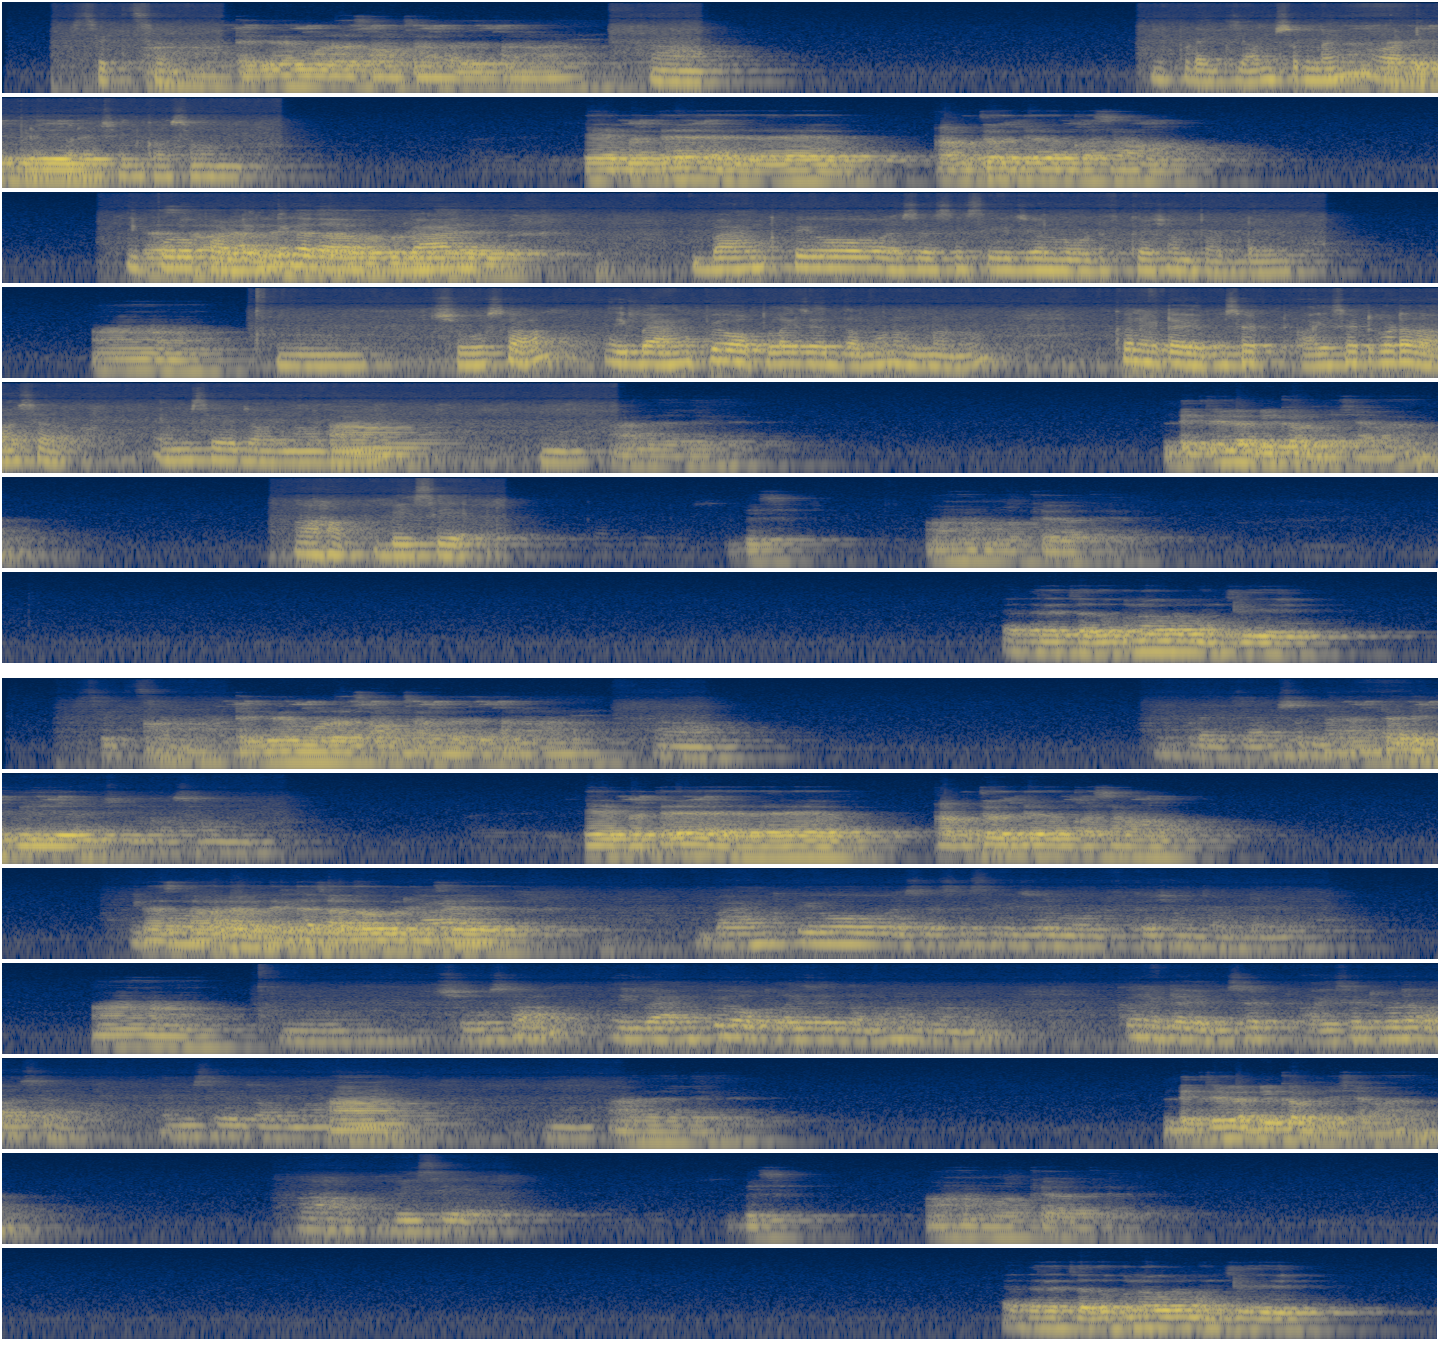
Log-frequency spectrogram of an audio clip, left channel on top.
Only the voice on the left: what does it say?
sixth sem
ఆ ఇప్పుడు ఎగ్జామ్స్ ఉన్నాయి
వాటికి
ప్రిపరేషన్ కోసం ఉన్న
ఇప్పుడు
పడింది
కదా
bank bank PO S S C physical notification పడ్డాయి
ఉమ్, చూసా ఈ బ్యాంక్ లో అప్లై చేద్దాం అని ఉన్నాను కానీ ఇట ఎంసెట్ ఐసెట్ కూడా రాసారు ఎం సీ ఏ జాయిన్ అవుదామని
ఉమ్.
ఆహా బీసిఏ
